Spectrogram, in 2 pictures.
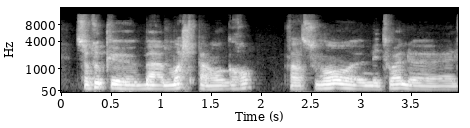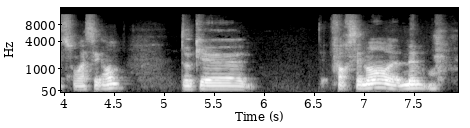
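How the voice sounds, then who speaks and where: The pace is fairly slow, with long, frequent pauses. Intonation stays fairly even. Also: man, medium pitch for a man, quiet background. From France, west of Paris (Eure-et-Loir, countryside). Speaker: painter. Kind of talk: interview conversation. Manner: hesitant, many fillers and repetitions.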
